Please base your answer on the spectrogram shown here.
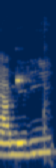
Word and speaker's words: Amélie: c'est Amélie et oui Amélie c'est a M e l i généralement des des fois les gens mettre Amélie comme Amélie à la française mais sachez que mon prénom s'écrit vraiment a M e l i euh je vous j'aurai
